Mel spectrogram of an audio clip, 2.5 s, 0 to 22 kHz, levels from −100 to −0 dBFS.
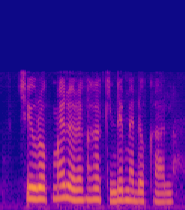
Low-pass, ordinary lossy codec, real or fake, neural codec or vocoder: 5.4 kHz; none; fake; codec, 16 kHz, 4 kbps, X-Codec, WavLM features, trained on Multilingual LibriSpeech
